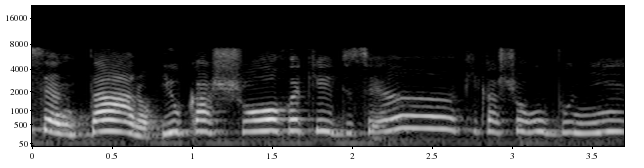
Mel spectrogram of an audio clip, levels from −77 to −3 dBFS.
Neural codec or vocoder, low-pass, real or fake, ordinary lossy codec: codec, 16 kHz, 6 kbps, DAC; 7.2 kHz; fake; none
